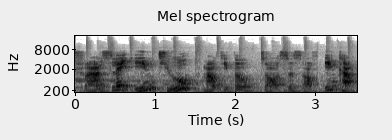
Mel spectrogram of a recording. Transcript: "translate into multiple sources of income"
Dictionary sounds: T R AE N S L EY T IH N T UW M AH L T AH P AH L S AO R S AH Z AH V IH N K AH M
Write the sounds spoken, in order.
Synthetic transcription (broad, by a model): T R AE N S L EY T IH N T UW M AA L T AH P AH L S AO S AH S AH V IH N K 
